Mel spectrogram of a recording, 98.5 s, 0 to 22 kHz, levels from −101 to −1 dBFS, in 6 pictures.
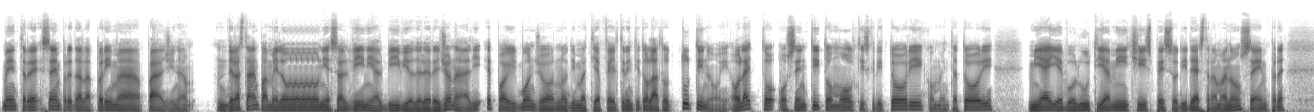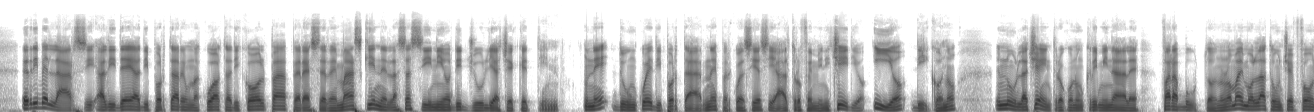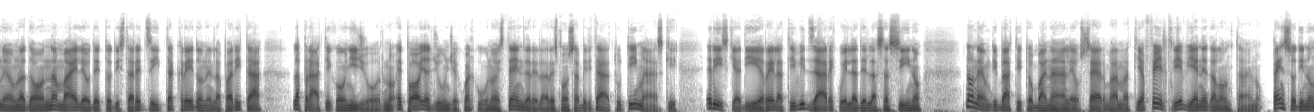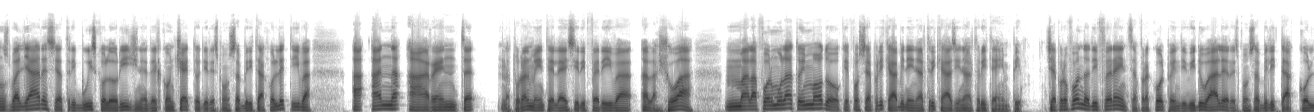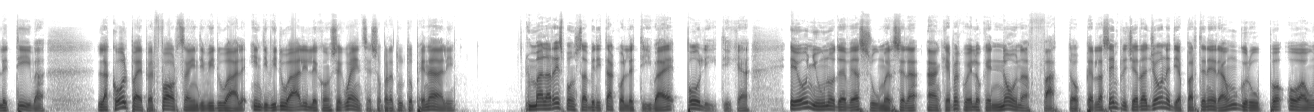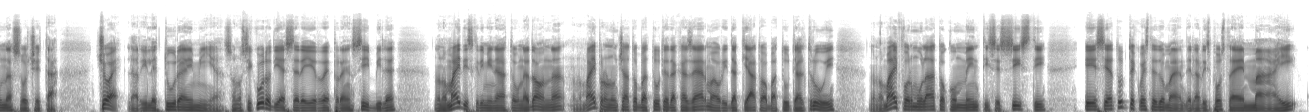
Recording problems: audio stuttering; at 3.5 s

